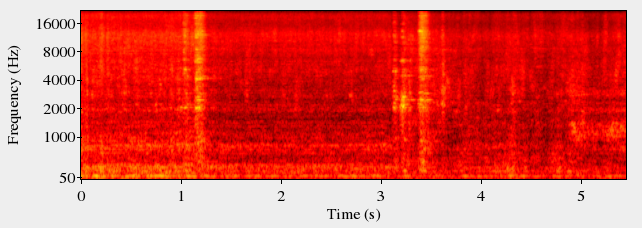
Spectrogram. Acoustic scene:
kitchen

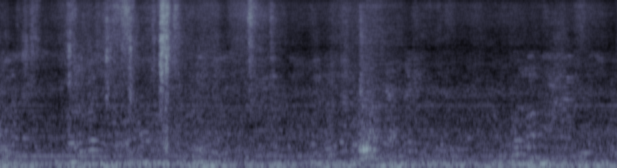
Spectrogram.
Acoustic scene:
crowded indoor space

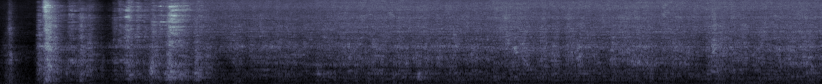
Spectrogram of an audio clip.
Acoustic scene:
kitchen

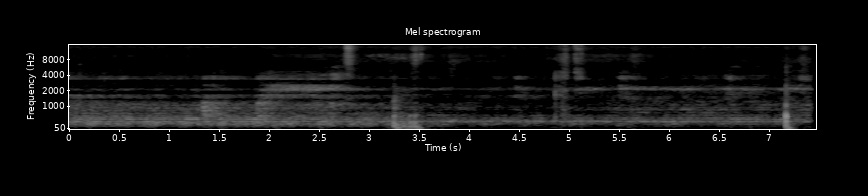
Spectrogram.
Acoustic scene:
subway train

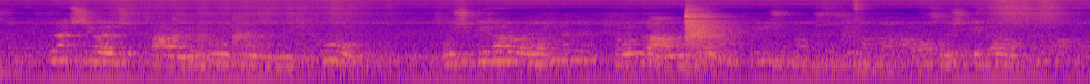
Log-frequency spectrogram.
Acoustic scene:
cafe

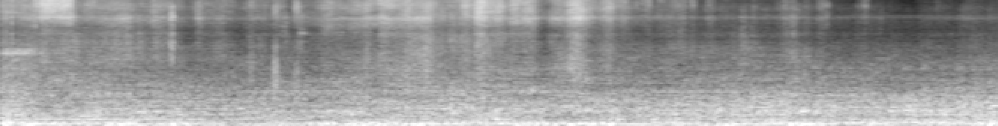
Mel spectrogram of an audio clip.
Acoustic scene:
bus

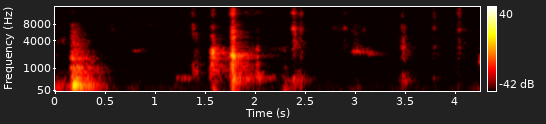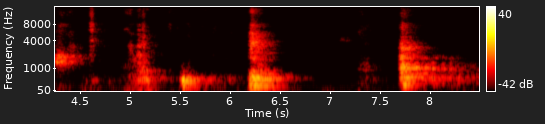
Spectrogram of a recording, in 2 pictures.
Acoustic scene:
restroom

